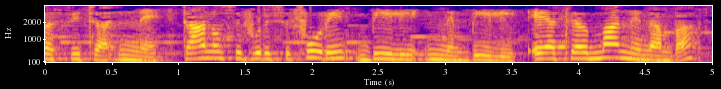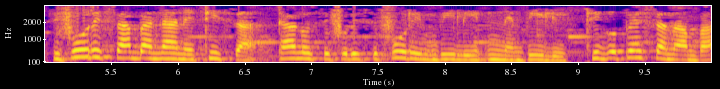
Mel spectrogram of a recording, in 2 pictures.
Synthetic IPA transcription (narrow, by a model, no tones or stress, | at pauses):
asitan̩nɛtanɔsifuɾisifuɾimbilin̩nɛmbiliɛatɛlmanɛnambasifuɾisaɓananɛtisatanɔsifuɾisifuɾimbilin̩nɛmbilitʰiɠɔpɛsanamba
